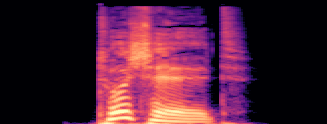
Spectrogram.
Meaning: inflection of tuscheln: 1. second-person plural present 2. third-person singular present 3. plural imperative
- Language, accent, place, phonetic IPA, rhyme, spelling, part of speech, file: German, Germany, Berlin, [ˈtʊʃl̩t], -ʊʃl̩t, tuschelt, verb, De-tuschelt.ogg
